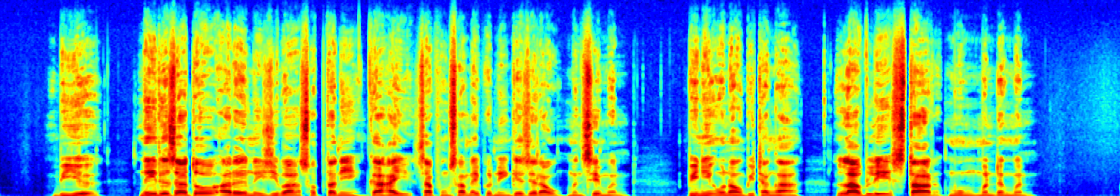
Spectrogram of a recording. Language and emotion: Bodo, neutral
